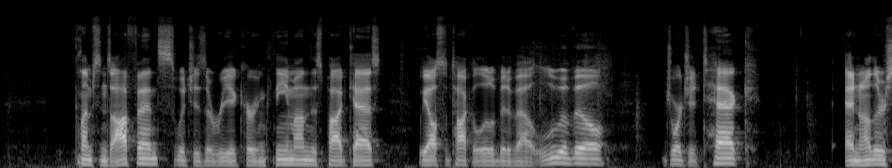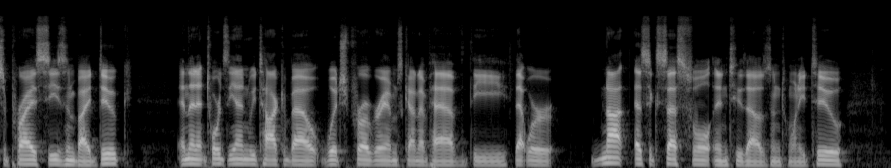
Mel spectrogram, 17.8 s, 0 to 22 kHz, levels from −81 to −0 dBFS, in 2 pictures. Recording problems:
uneven, jittery; strongly; from 0.5 to 16 s

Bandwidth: 14.5 kHz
